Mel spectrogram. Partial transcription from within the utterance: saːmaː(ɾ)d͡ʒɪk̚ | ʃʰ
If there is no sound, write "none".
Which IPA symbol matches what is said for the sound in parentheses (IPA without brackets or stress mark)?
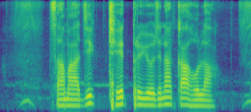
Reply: none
